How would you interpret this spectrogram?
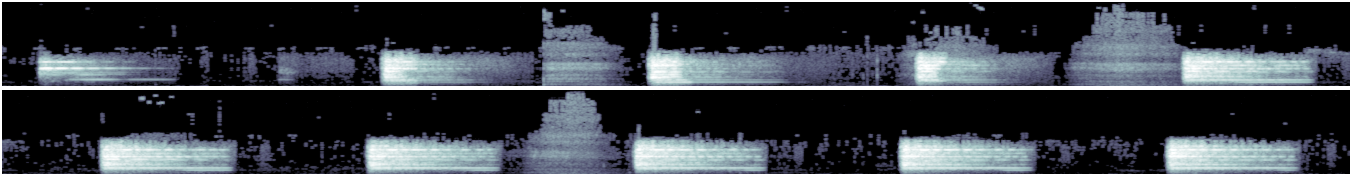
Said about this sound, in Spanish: Y deben estar a punto de comenzar a sonar las señales horarias. Primero hay cuartos, ¿no? Sí, ahora ya tocan los campanillos.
